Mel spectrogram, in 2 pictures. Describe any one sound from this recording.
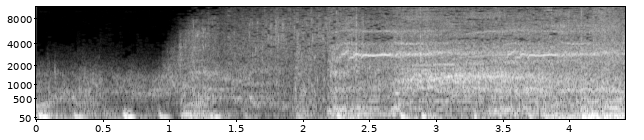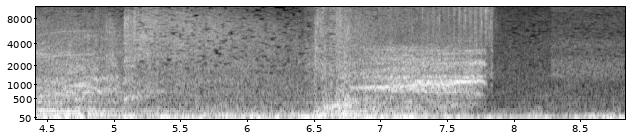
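Loud blasts and magical bursts crash in quick succession.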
